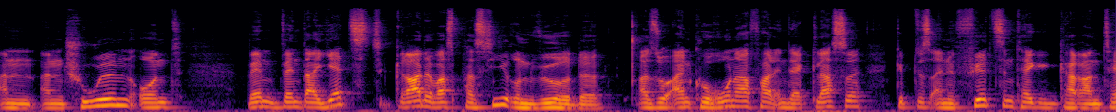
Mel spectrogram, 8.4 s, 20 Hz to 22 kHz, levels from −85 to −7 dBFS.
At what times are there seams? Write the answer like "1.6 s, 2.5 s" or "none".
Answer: none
